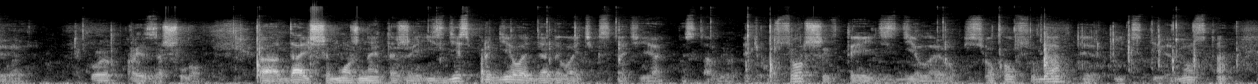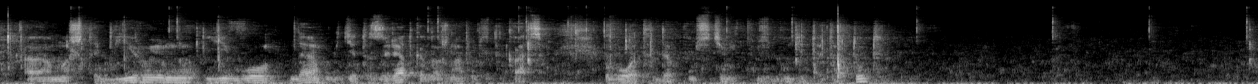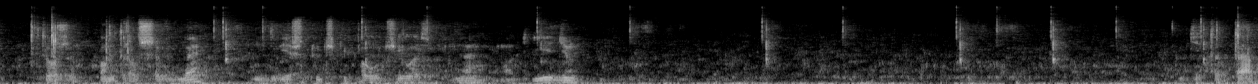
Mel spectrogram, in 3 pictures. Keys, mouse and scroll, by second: 1.1 KP_7, 2.4 KP_1, 5.4 click, 6.1 click, 7.7 shift+a, 10.2 shift+click, 10.8 r, 12.6 s, 13.6 s, 14.6 s, 17.2 s, 18.5 shift+middle click, 18.8 Tab, 19.9 click, 20.8 ctrl+z, 21.7-23.1 drag, 24.1 click, 26.2 ctrl+shift+b, 27.8-29.3 drag, 29.6 click, 31.4-32.7 drag, 33.5-34.7 drag, 35.2 click, 36.3 click.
